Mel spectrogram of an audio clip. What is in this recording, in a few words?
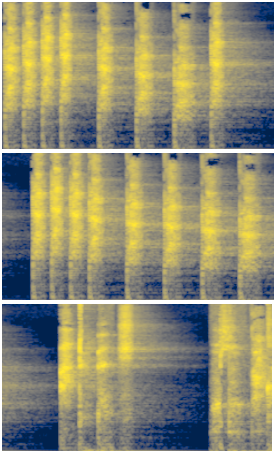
whisper; vocaloid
